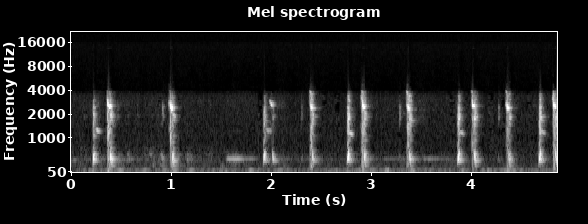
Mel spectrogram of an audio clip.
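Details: Male peregrine falcon grumbling at De Mortel, Netherlands, early morning of 3 March 2020: soft, clipped clucking notes, often in quick pairs, repeated roughly every half second, with a faint low hum behind.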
